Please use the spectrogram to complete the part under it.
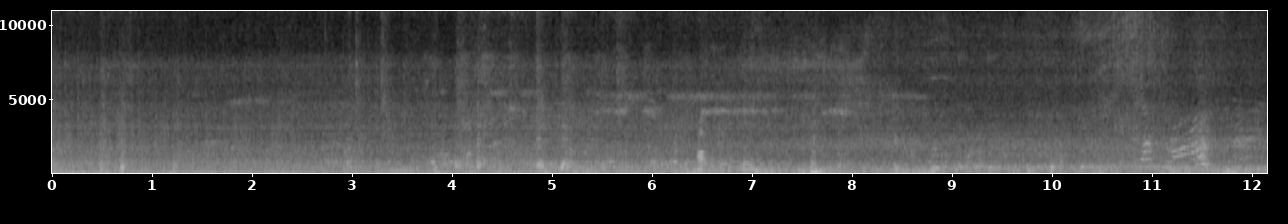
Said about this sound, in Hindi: WAP7 लोकोमोटिव के साथ 15 मिनट के आसपास लेट बिलासपुर न्यू दिल्ली राजधानी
